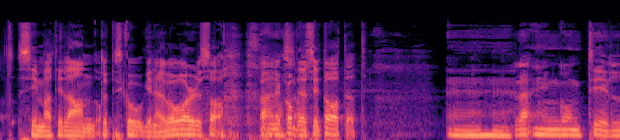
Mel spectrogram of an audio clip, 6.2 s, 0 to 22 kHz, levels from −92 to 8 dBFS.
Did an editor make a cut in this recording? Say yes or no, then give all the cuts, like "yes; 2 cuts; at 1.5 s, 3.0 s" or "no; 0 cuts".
yes; 4 cuts; at 1.0 s, 2.6 s, 2.9 s, 5.1 s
